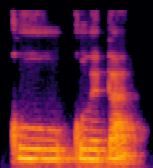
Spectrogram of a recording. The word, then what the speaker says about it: coup d'état: en francés que, si no estoy mal, se pronuncia coup d'état. coup d'état Très bien, y oui.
